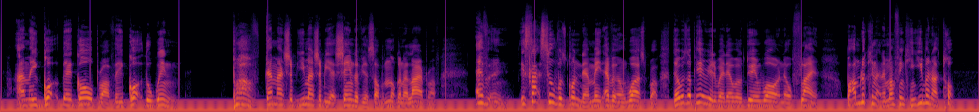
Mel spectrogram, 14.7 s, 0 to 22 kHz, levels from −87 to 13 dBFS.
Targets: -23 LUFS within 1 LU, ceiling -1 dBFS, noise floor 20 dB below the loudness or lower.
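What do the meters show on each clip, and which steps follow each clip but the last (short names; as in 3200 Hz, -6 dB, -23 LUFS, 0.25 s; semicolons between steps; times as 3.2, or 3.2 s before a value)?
clicks 12; hum 60 Hz; harmonics up to 300 Hz; hum level -28 dBFS; loudness -26.0 LUFS; peak -7.0 dBFS; loudness target -23.0 LUFS
-> de-click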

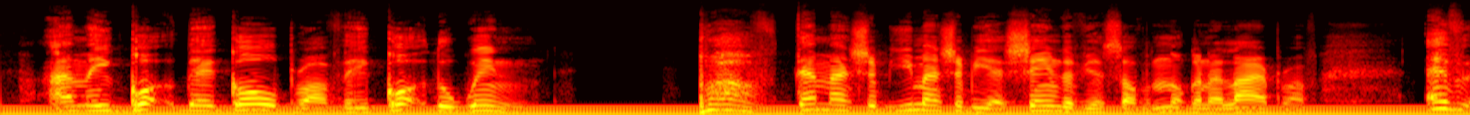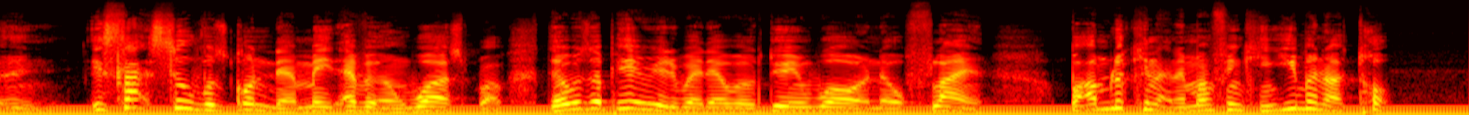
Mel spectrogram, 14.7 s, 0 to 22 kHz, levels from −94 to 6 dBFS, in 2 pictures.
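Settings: clicks 0; hum 60 Hz; harmonics up to 300 Hz; hum level -28 dBFS
-> de-hum 60 Hz, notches 5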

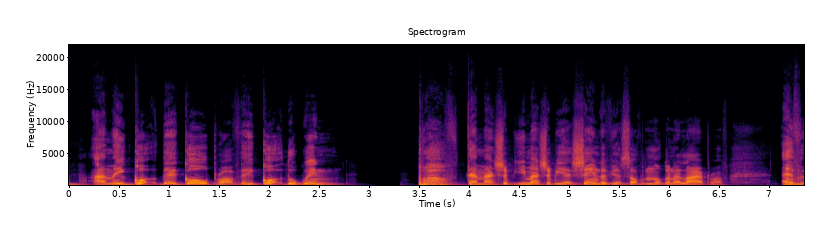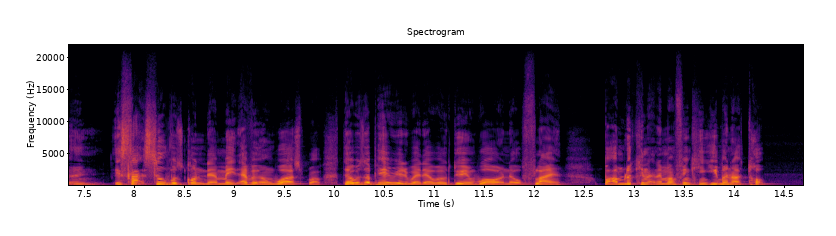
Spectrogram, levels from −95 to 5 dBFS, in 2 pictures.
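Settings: hum none; loudness -26.5 LUFS; peak -7.5 dBFS; loudness target -23.0 LUFS
-> gain +3.5 dB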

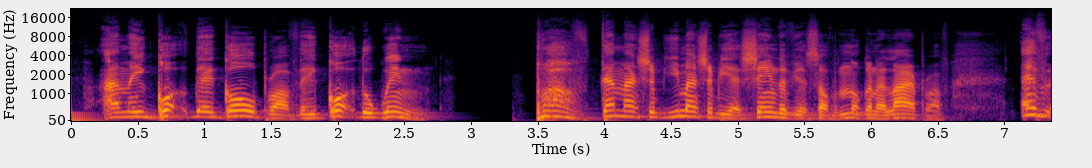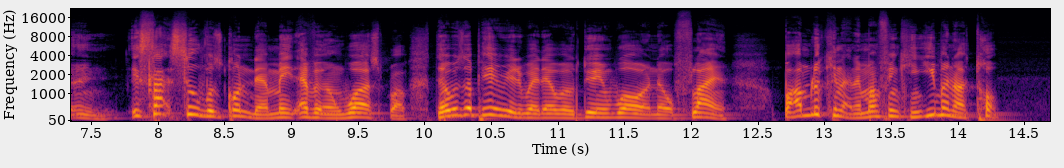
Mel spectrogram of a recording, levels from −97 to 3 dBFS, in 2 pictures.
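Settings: loudness -23.0 LUFS; peak -4.0 dBFS; noise floor -66 dBFS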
